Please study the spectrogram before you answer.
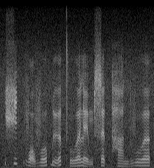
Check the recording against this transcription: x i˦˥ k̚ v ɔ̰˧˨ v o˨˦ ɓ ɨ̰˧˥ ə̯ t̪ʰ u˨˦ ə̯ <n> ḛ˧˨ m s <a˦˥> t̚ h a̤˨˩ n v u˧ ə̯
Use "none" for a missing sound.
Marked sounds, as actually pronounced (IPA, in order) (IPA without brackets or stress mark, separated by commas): l, ə˦˥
